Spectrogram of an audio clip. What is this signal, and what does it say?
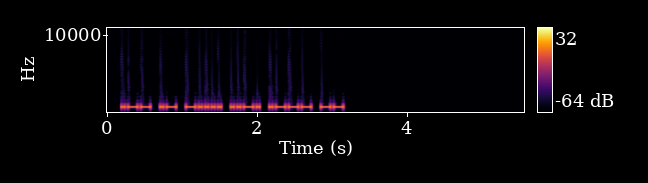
Morse code, heard as a keyed tone, about 28 wpm, 700 Hz. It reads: WA6FJM
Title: USA Call Signs - 6 Characters - Repeated 2x - 28wpm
